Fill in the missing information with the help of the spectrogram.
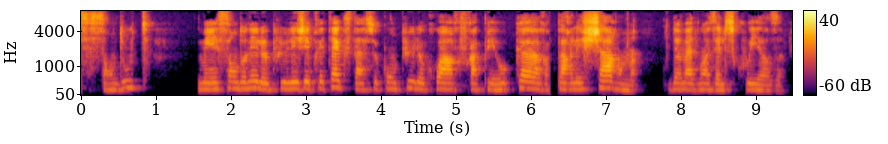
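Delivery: ordinary delivery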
